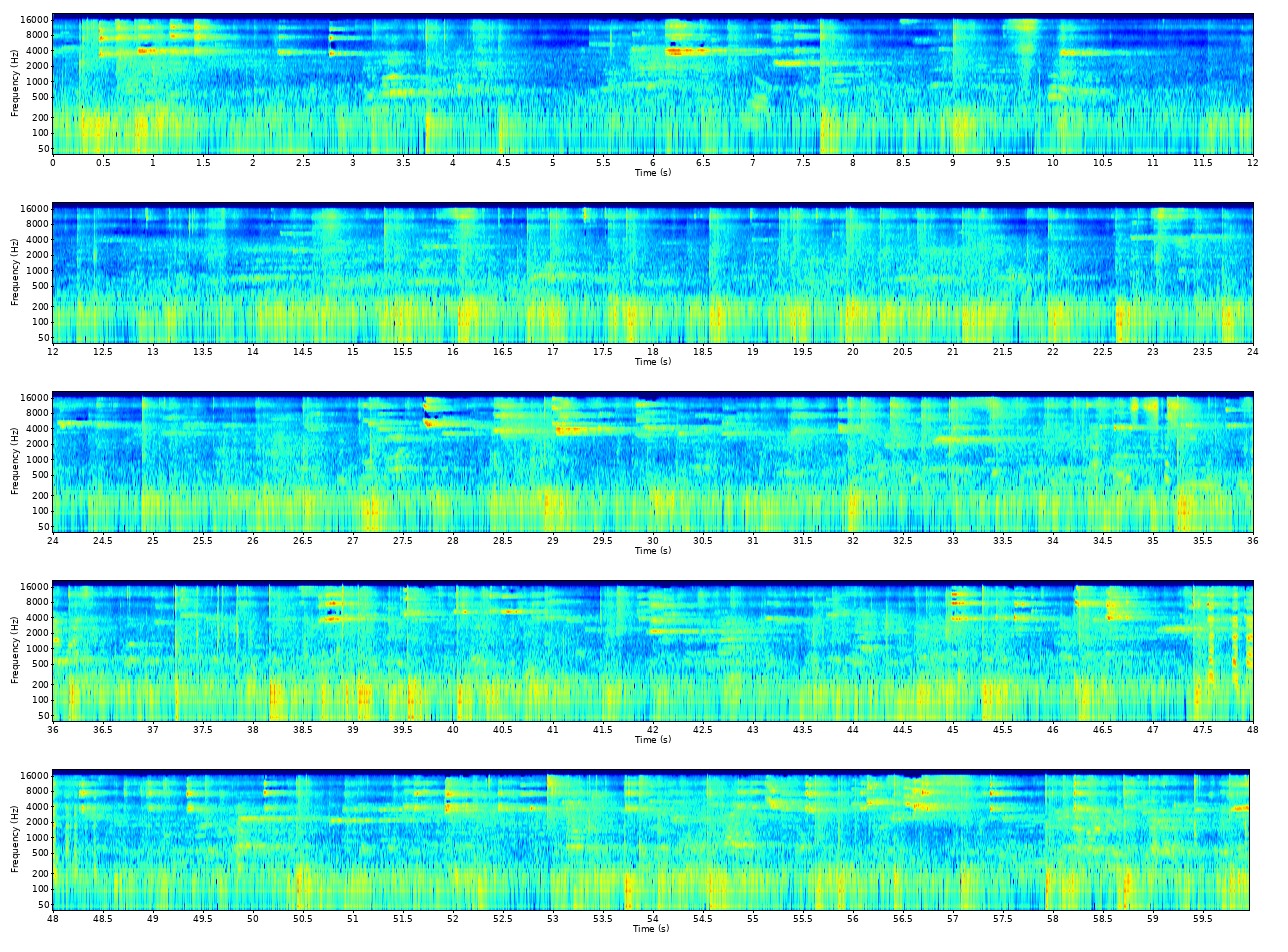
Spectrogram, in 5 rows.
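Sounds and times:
basketball bouncing on court: 7.6 - 7.9, 8.9 - 9.2, 14.1 - 27.3, 33.9 - 36.4, 37.0 - 41.7, 43.5 - 45.6, 50.3 - 52.3, 53.0 - 54.8, 55.5 - 56.5.

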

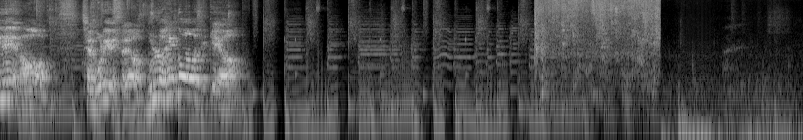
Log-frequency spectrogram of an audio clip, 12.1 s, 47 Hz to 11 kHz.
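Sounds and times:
shower head spraying water: 8.0 - 10.0.

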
